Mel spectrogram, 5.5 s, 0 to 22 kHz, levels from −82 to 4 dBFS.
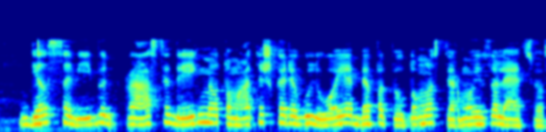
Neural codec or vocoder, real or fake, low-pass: none; real; 7.2 kHz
